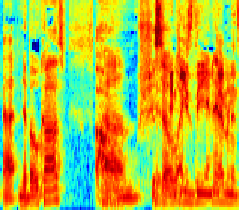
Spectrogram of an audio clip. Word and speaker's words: Nabokov: then the proper pronunciation you have to use like a Russian accent uh and so I'm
